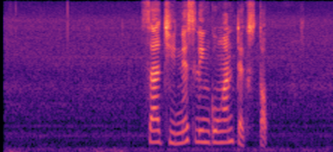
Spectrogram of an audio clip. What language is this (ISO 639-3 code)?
jav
